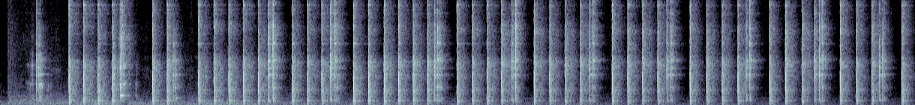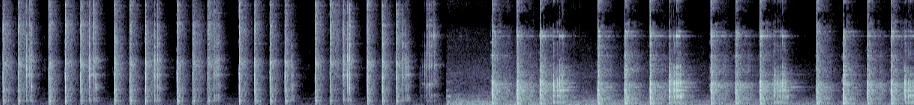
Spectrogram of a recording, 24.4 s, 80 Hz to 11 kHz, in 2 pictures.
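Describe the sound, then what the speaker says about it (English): A hammer strikes a length of 3/8 inch round steel on an anvil, forging a taper and hook for a dinner triangle, with rapid, evenly spaced ringing blows close by that continue without a break. "we're going to get this piece of 3/8 round, put a little taper and a hook on it"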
